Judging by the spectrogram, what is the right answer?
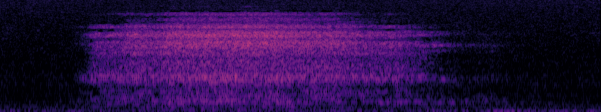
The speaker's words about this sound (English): For now, though, I need you to take a deep breath, okay? Just in.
